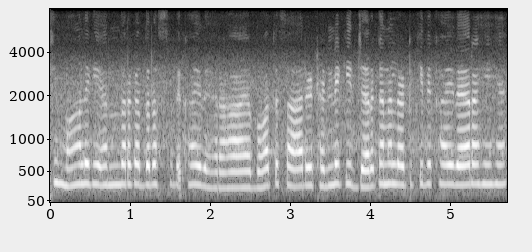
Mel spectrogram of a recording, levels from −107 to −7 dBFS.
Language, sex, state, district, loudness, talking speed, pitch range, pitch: Hindi, female, Bihar, Purnia, -14 LUFS, 210 wpm, 275-305 Hz, 295 Hz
